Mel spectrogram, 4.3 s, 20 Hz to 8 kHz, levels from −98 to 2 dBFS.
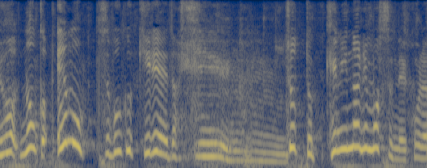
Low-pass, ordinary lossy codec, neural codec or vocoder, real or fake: none; none; codec, 16 kHz, 4 kbps, X-Codec, WavLM features, trained on Multilingual LibriSpeech; fake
